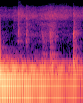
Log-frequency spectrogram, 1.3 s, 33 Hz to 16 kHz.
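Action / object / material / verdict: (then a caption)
strike / floor cover over an underground chamber / unknown / hollow. A cover over an underground chamber beneath a house floor, an unused storm drain 14 feet deep holding 6 feet of water, is struck once. It gives a deep, booming hollow tone around 121 Hz that fades slowly over about a second. The chamber sounds hollow.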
